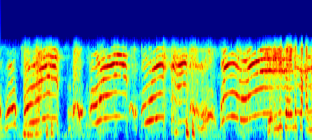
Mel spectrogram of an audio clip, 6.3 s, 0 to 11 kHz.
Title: Crying baby dec 6'08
